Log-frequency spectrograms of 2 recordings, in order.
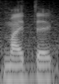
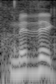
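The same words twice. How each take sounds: First: It is said the way Burmese speakers say it. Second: It is said the way the team says it. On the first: This is how others locally say the name. The speaker calls it wrong. "the Burmese pronounce it as Mythic, which is not the correct pronunciation" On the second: This is how the team wants the name said. The speaker calls it right. "that's the correct pronunciation"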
